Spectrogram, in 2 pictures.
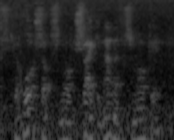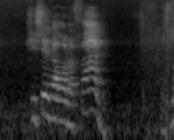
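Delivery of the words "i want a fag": mum's loud demand, retold. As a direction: blurt it loudly, pitch up. Mum demands a cigarette.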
